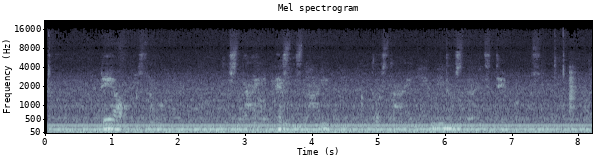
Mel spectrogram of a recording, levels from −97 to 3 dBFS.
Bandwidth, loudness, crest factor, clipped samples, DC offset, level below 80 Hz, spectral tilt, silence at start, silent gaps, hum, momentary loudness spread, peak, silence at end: 15 kHz; -24 LUFS; 18 dB; under 0.1%; under 0.1%; -32 dBFS; -7.5 dB/octave; 0.05 s; none; none; 7 LU; -4 dBFS; 0 s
